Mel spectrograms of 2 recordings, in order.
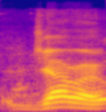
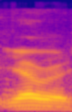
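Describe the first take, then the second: First: The name begins with a J sound. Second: The name begins with a Y sound. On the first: The speaker calls it wrong. "Or was it Yarrow?" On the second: The speaker calls it right. "It's spelled with a J, But you don't pronounce it"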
